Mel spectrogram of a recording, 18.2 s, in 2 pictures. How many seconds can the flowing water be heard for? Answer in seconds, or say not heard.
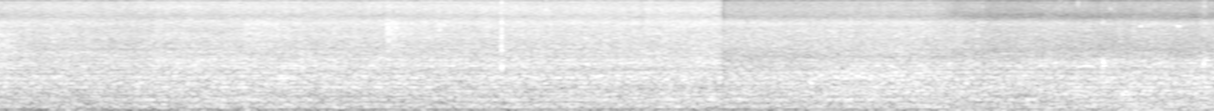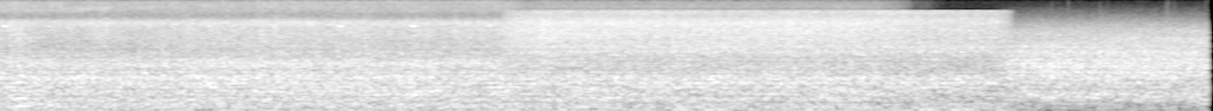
18 s.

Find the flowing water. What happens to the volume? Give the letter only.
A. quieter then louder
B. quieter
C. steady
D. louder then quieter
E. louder
C.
